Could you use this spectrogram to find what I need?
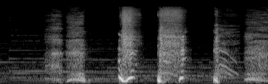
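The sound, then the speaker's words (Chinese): An elderly man coughs several times into a handkerchief held over his mouth, in short, harsh, throaty bursts separated by brief pauses. “拿着手帕捂着嘴咳了好几声”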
